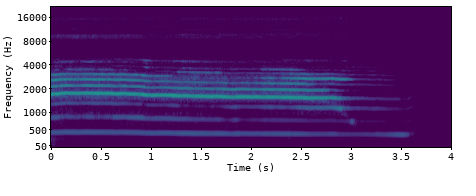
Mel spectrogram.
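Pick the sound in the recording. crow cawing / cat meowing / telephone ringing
cat meowing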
